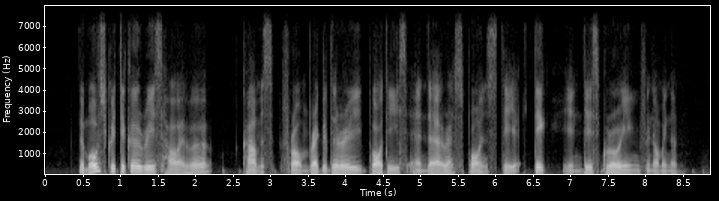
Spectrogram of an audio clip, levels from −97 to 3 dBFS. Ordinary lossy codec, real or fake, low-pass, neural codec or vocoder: Opus, 24 kbps; fake; 7.2 kHz; autoencoder, 48 kHz, 128 numbers a frame, DAC-VAE, trained on Japanese speech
